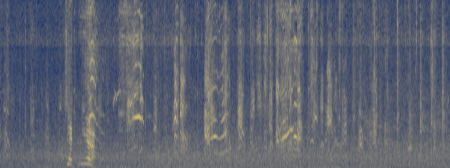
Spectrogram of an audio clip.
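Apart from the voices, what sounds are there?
birds quacking, likely ducks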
